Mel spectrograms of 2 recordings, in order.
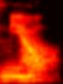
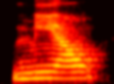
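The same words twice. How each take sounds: First: The syllable has a changing, non-level tone. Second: The syllable has a flat, level tone. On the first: "the farm field pronounced as meow" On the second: "keep the sound of meow and the tone of mao together. It becomes meow"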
